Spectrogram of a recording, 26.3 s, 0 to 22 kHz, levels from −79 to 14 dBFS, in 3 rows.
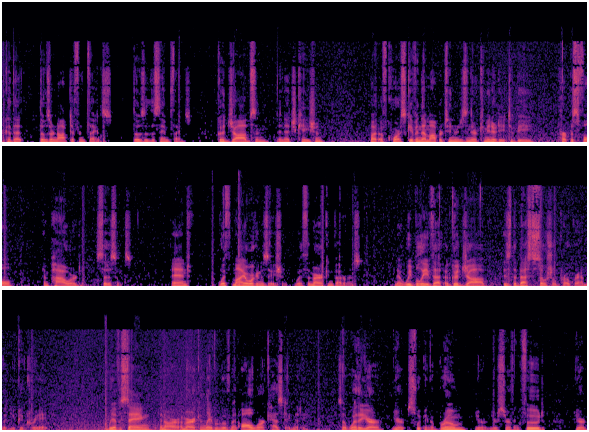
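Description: Overdone noise removal runs through the whole recording: the reducer was set too hard, pulling quiet bands under the noise estimate, so the background twinkles.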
